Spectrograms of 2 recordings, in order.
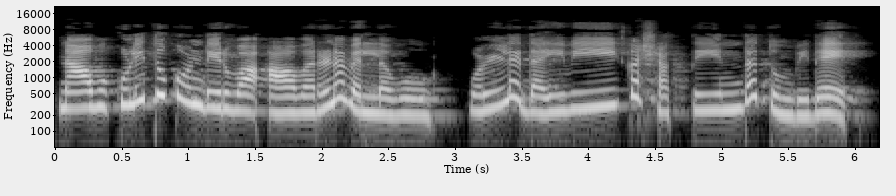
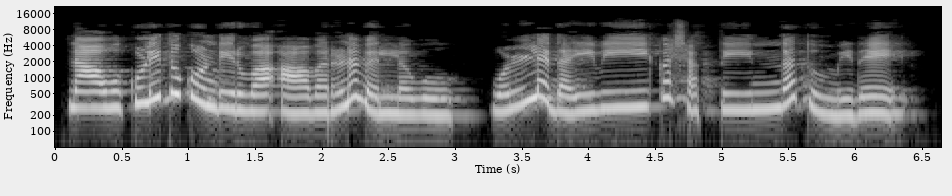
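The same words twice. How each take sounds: The two takes are said the same way.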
